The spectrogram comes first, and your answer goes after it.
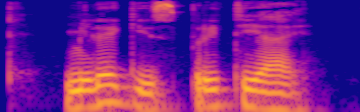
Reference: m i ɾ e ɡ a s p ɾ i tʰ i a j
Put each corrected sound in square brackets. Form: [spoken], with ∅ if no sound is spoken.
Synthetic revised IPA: m i [l] e ɡ [i] s p ɾ i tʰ i a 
